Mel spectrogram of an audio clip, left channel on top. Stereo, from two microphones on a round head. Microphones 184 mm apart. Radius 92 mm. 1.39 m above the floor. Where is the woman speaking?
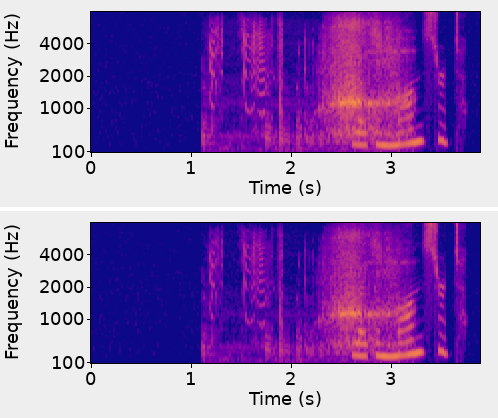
20° right (ahead or behind).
